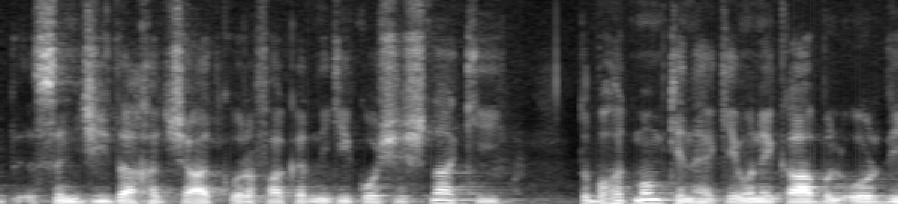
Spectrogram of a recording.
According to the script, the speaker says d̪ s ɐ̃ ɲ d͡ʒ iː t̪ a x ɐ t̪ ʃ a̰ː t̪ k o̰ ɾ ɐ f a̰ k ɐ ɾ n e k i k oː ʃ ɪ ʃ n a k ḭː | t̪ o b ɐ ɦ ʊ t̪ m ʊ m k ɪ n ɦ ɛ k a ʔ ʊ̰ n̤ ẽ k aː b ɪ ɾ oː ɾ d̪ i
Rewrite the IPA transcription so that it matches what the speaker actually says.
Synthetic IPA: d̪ s ɐ̃ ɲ d͡ʒ iː d̪ a x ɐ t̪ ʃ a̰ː t̪ k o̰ ɾ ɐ f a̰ k ɐ ɾ n e k i k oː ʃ ɪ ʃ n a k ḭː | t̪ o b ɐ ɦ ʊ t̪ m ʊ m k ɪ n ɦ ɛ k e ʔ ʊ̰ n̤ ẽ k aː b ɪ l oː ɾ d̪ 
